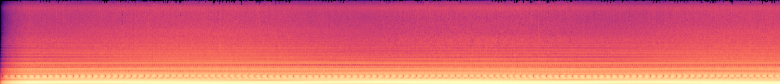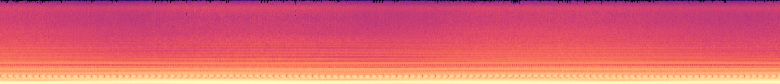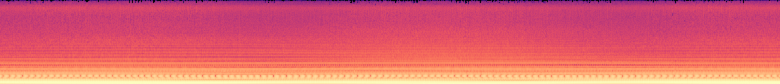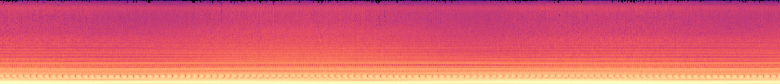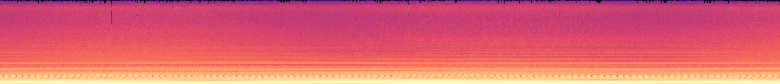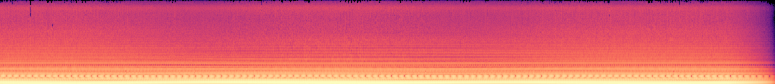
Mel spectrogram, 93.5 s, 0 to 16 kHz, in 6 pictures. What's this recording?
Tascam 246 (Buzz) 2
Induction coil pickup recording of a Tascam 246 four track cassette recorder. Recorded with a Zoom H5 portable recorder and a JrF Induction Coil Pick-up
electronic, experimental, cassette-tape, fx, 4-track, effect, four-track, tascam, soundscape, drone, field-recording, sci-fi, electromagnetic, noise, dark, cassette, abstract, tape-machine, induction-coil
